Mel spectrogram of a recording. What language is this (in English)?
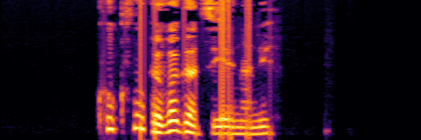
Laz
